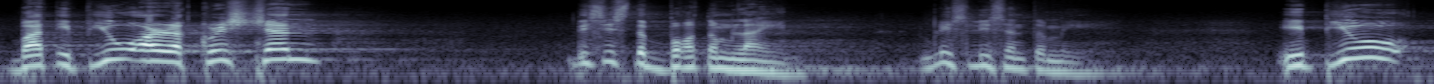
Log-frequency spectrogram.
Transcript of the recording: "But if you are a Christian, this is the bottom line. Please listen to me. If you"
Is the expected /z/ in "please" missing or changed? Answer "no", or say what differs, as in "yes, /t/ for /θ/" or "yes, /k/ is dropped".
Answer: yes, /s/ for /z/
